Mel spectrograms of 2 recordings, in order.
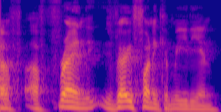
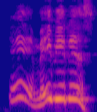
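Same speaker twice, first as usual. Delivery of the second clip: much higher, put-on squeak; squeaky mock reply; 5 dB quieter than usual. Joking back to his fiance about his blue eyes, in a high squeak. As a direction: shrug it off in a silly squeaky voice.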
